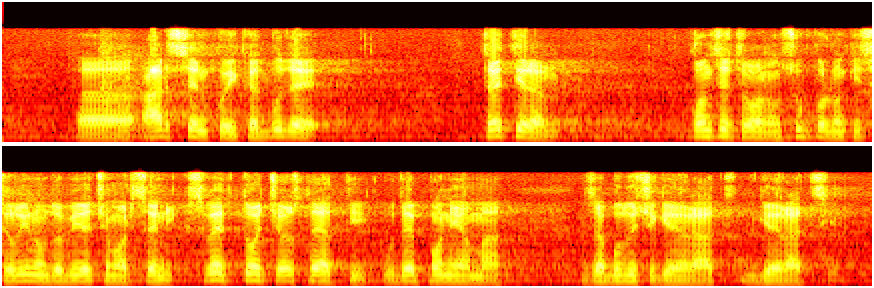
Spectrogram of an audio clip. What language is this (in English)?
Serbian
